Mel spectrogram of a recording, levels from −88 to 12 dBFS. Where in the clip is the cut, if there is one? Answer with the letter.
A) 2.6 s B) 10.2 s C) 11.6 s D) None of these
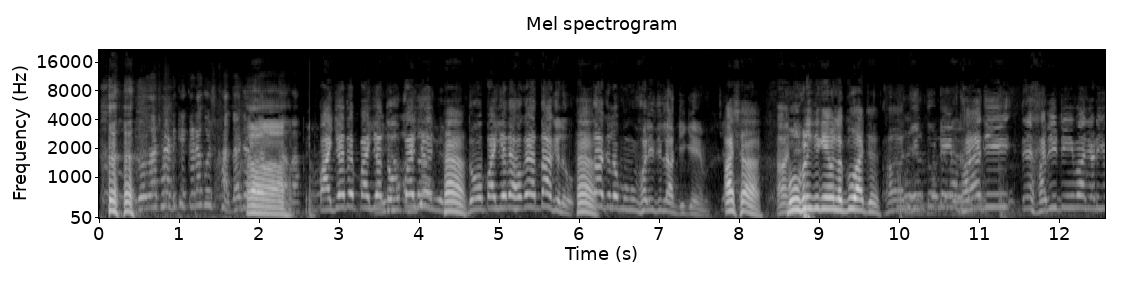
A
